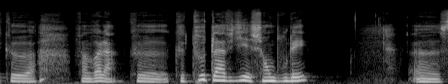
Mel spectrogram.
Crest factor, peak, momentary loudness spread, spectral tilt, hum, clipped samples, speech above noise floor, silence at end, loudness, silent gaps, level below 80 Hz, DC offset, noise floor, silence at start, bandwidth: 16 dB; -8 dBFS; 13 LU; -5 dB/octave; none; under 0.1%; 31 dB; 0 s; -22 LUFS; none; -56 dBFS; under 0.1%; -53 dBFS; 0.05 s; 13.5 kHz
